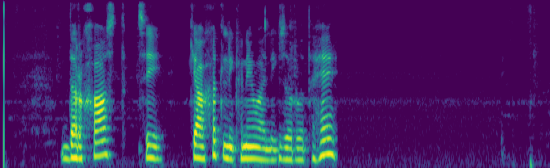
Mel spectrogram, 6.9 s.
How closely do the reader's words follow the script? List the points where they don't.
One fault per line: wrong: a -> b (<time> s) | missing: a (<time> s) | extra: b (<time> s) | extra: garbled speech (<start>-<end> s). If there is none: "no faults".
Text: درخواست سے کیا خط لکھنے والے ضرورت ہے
no faults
